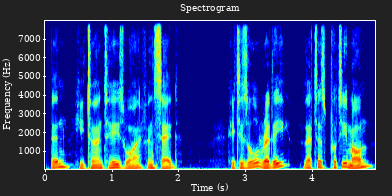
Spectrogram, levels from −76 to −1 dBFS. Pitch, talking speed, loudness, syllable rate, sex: 135 Hz, 205 wpm, -16 LUFS, 4.9 syllables/s, male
